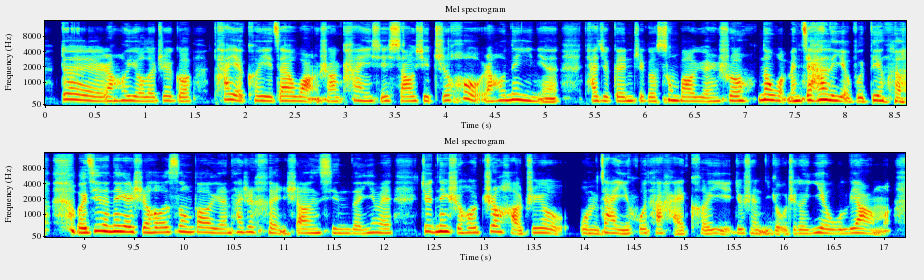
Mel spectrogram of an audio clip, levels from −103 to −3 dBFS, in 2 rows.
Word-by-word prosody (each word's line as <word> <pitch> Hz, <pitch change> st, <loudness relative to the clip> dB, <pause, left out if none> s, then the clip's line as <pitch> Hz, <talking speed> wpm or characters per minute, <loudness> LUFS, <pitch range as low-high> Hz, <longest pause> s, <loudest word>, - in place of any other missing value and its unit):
对， 225 Hz, -7 st, +1 dB
然 185 Hz, 0 st, 0 dB
后 200 Hz, +2 st, -2 dB
有 185 Hz, -3 st, -2 dB
了 175 Hz, 0 st, -4 dB
这 200 Hz, +1 st, -4 dB
个， 175 Hz, -2 st, -3 dB, 0.2 s
她 245 Hz, -, -1 dB
也 225 Hz, -3 st, +1 dB
可 200 Hz, -, -6 dB
以 190 Hz, -, +1 dB
在 195 Hz, +1 st, +3 dB
网 185 Hz, -2 st, +1 dB
上 170 Hz, +1 st, -3 dB
看 200 Hz, +1 st, -4 dB
一 185 Hz, -, -2 dB
些 190 Hz, -1 st, -3 dB
消 185 Hz, -1 st, +3 dB
息 190 Hz, -1 st, -1 dB
之 205 Hz, +3 st, -2 dB
后， 285 Hz, +6 st, 0 dB
然 170 Hz, -, -2 dB
后 210 Hz, +4 st, -1 dB
那 235 Hz, +3 st, +4 dB
一 215 Hz, -4 st, +3 dB
年 145 Hz, -4 st, -1 dB, 0.3 s
她 190 Hz, -, -2 dB
就 190 Hz, -1 st, -3 dB
跟 180 Hz, +1 st, -2 dB
这 -, -, -6 dB
个 175 Hz, -2 st, -5 dB
送 220 Hz, +1 st, +2 dB
报 180 Hz, -2 st, +1 dB
员 170 Hz, 0 st, -5 dB
说， 195 Hz, 0 st, 0 dB
那 230 Hz, 0 st, +6 dB
我 220 Hz, -, +1 dB
们 190 Hz, +2 st, +2 dB
家 230 Hz, +3 st, +8 dB
里 215 Hz, -3 st, +5 dB
也 170 Hz, -, -1 dB
不 160 Hz, +2 st, -3 dB
订 195 Hz, +6 st, +1 dB
了， 165 Hz, -2 st, -3 dB, 0.3 s
我 195 Hz, -1 st, +7 dB
记 270 Hz, +8 st, +4 dB
得 265 Hz, -, +7 dB
那 250 Hz, +1 st, +7 dB
个 230 Hz, -2 st, +5 dB
时 210 Hz, -3 st, 0 dB
候 210 Hz, +1 st, +1 dB
送 230 Hz, -1 st, 0 dB
报 215 Hz, -2 st, 0 dB
员 180 Hz, 0 st, -3 dB
他 220 Hz, -, -4 dB
是 225 Hz, +1 st, -2 dB
很 195 Hz, -4 st, -5 dB
伤 180 Hz, +4 st, -1 dB
心 180 Hz, -2 st, -5 dB
的， 165 Hz, -1 st, -6 dB
因 195 Hz, +4 st, -3 dB
为 185 Hz, 0 st, -3 dB, 0.3 s
就 255 Hz, -, 0 dB
那 250 Hz, +2 st, +7 dB
时 190 Hz, -7 st, 0 dB
候 200 Hz, +2 st, -1 dB
正 240 Hz, +3 st, +1 dB
好 155 Hz, -8 st, 0 dB
只 180 Hz, +6 st, -3 dB
有 190 Hz, -3 st, -3 dB
我 170 Hz, -, -6 dB
们 160 Hz, -2 st, -4 dB
家 190 Hz, +1 st, 0 dB
1 155 Hz, -2 st, -3 dB
户， 180 Hz, +2 st, -6 dB
他 180 Hz, -1 st, -3 dB
还 150 Hz, -, -5 dB
可 150 Hz, +1 st, -7 dB
以 155 Hz, -1 st, -5 dB
就 175 Hz, -, -5 dB
是 175 Hz, -2 st, -7 dB
有 145 Hz, -, -5 dB
这 -, -, -7 dB
个 160 Hz, 0 st, -4 dB
业 195 Hz, +5 st, -1 dB
务 165 Hz, 0 st, -5 dB
量 185 Hz, -2 st, +1 dB
嘛， -, -, -8 dB
190 Hz, 305 characters per minute, -21 LUFS, 175-210 Hz, 0.3 s, 家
